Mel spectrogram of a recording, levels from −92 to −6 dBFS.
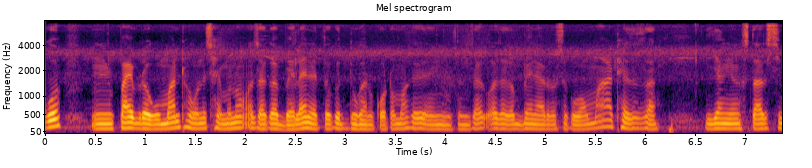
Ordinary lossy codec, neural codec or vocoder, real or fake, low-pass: none; none; real; 7.2 kHz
